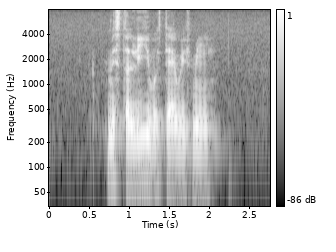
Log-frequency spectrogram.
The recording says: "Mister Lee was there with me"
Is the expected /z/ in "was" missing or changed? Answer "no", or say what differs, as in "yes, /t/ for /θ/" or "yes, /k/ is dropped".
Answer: no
